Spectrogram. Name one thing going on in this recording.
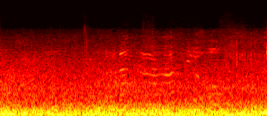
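Men talk nearby as they walk up.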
